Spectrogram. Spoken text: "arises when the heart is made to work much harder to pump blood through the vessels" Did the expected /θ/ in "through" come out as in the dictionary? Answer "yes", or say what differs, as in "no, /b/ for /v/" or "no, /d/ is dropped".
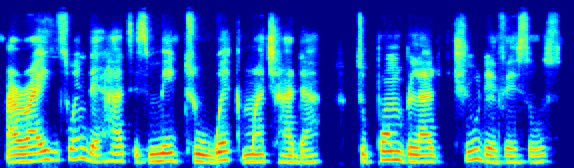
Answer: no, /t/ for /θ/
